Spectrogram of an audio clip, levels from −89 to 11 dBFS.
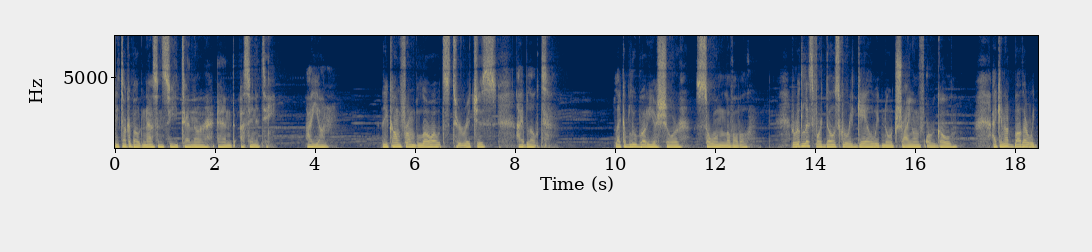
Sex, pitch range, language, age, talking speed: male, 110-130 Hz, English, 20-39, 125 wpm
